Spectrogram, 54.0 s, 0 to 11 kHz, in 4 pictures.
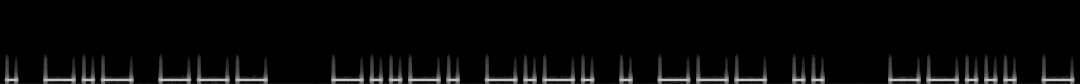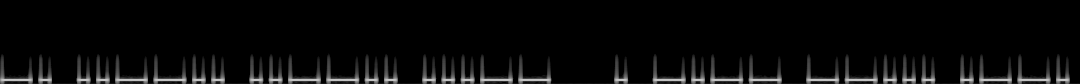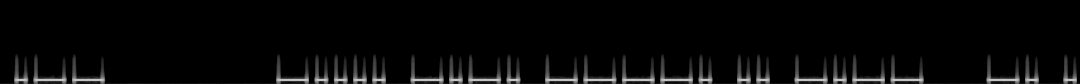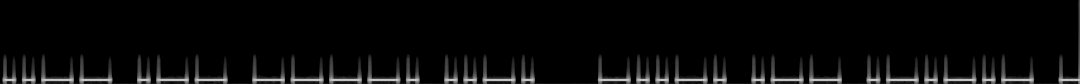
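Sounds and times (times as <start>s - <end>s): morse code tone: 48.0s - 54.0s.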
